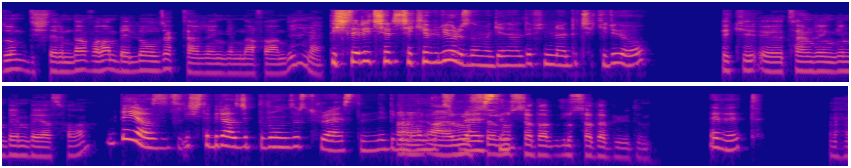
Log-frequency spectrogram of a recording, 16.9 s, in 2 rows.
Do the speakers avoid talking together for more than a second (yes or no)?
no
